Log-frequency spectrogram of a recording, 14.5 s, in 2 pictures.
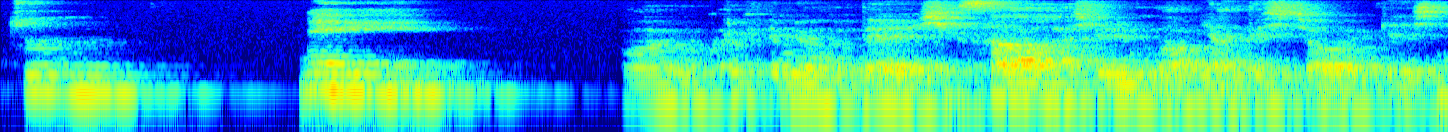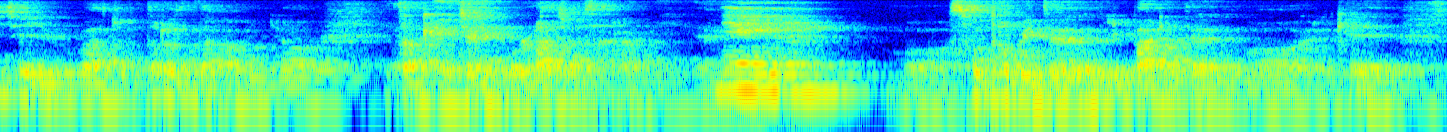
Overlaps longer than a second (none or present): none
